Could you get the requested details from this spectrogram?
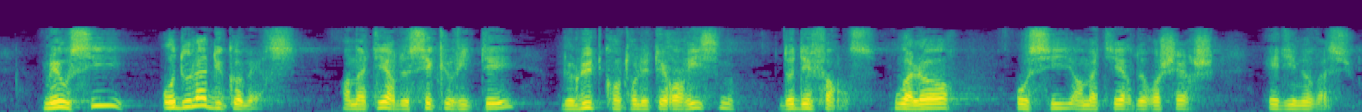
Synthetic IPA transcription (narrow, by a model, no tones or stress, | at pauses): mɛosi | od̪əlad̪ykɔmɛʁs | ɑ̃mat̪jɛʁd̪əsekʲyʁit̪e | d̪əlyt̪kɔ̃t̪χələt̪eʁɔʁism | d̪əd̪efɑ̰̃sualɔʁ | osiɑ̃mat̪jɛʁd̪əʁəʃɛʁʃ | ed̪inɔva̰sjɔ̥̃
